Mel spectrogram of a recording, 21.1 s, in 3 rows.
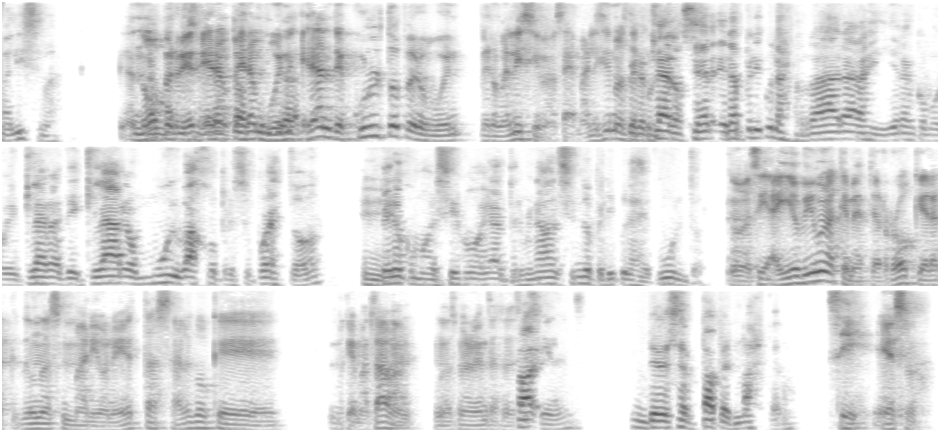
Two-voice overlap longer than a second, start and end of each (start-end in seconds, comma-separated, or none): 1.0-2.2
